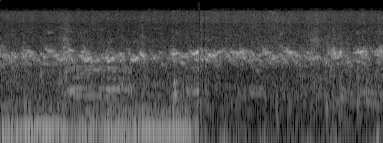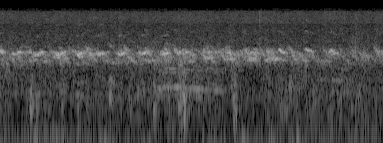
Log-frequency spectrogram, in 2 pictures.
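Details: Crowd of ducklings eating, their shrill peeps running nonstop; a loud low hum and a voice at the start, then scattered lower drawn calls and clicks.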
